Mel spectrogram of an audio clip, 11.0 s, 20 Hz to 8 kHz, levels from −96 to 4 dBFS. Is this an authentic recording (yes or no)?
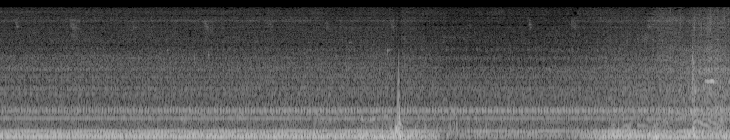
yes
